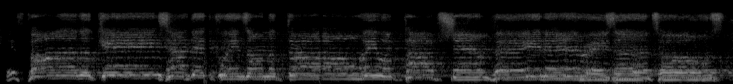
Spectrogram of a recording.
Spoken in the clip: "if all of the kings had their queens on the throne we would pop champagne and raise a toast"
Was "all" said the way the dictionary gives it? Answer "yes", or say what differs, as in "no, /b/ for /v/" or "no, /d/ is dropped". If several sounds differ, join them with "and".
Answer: no, /n/ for /l/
